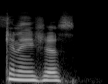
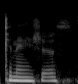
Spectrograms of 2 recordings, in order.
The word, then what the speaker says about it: Canisius: Canisius. I have a friend that goes to school there. It's Canisius.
